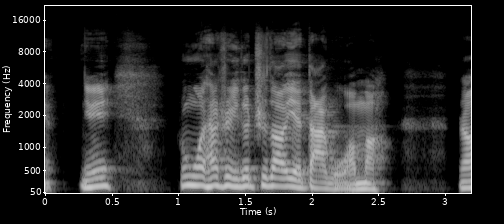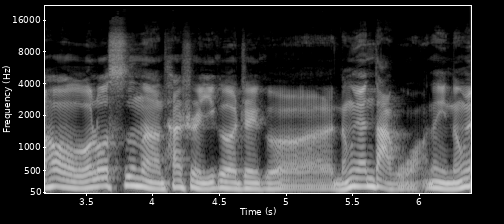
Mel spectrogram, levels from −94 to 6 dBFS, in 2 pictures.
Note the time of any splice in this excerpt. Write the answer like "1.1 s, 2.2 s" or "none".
none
